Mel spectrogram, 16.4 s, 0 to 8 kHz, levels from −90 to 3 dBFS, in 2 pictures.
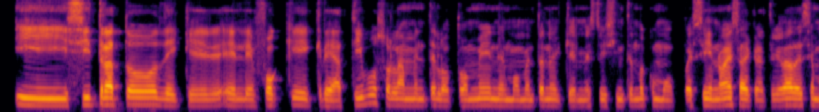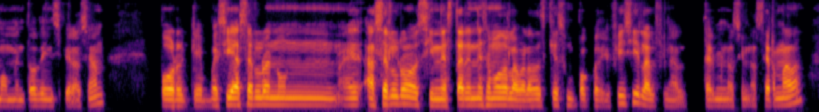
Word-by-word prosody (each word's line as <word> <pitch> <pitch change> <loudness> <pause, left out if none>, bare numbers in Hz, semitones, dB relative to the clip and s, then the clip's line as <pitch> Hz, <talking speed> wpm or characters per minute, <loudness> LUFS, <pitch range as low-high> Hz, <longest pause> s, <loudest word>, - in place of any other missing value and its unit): y 260 -3 +3
sí 140 -2 +4
trato 145 0 +5
de 120 -2 -4
que 120 +2 -3
el 120 0 -5
enfoque 125 +2 -3
creativo 130 +8 -3
solamente 125 -4 -4
lo 115 -2 -4
tome 120 +3 -5
en 125 -1 -4
el 120 - -5
momento 115 0 -6
en 125 - -6
el 120 -2 -9
que 115 - -8
me 115 0 -10
estoy 120 +1 -10
sintiendo 120 +1 -8
como 115 -2 -8
pues 120 - -4
sí, 130 -1 -1
¿no? 125 +2 +1
Esa 130 -3 +2
creatividad, 125 +3 +1
ese 130 +1 -5
momento 115 0 -5
de 125 - -5
inspiración. 120 - -6 0.6
Porque 115 -1 +2
pues 120 +2 -2
sí 140 - +6
hacerlo 140 +1 +6
en 140 0 0
un 135 -1 -3
eh, 135 0 -1
hacerlo 155 -1 +5
sin 125 -1 0
estar 125 +2 +6
en 130 0 +1
ese 135 +1 +1
modo, 135 0 +5
la 125 - +4
verdad 120 +1 +1
es 120 - -4
que 130 - -4
es 130 - -8
un 130 - -11
poco 125 0 -5
difícil, 165 +3 -2
al 120 - +4
final 120 -2 -13
termino 120 +1 -5
sin - - -11
hacer - - -1
nada, - - +1
125 Hz, 210 wpm, -24 LUFS, 120-135 Hz, 0.6 s, sí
